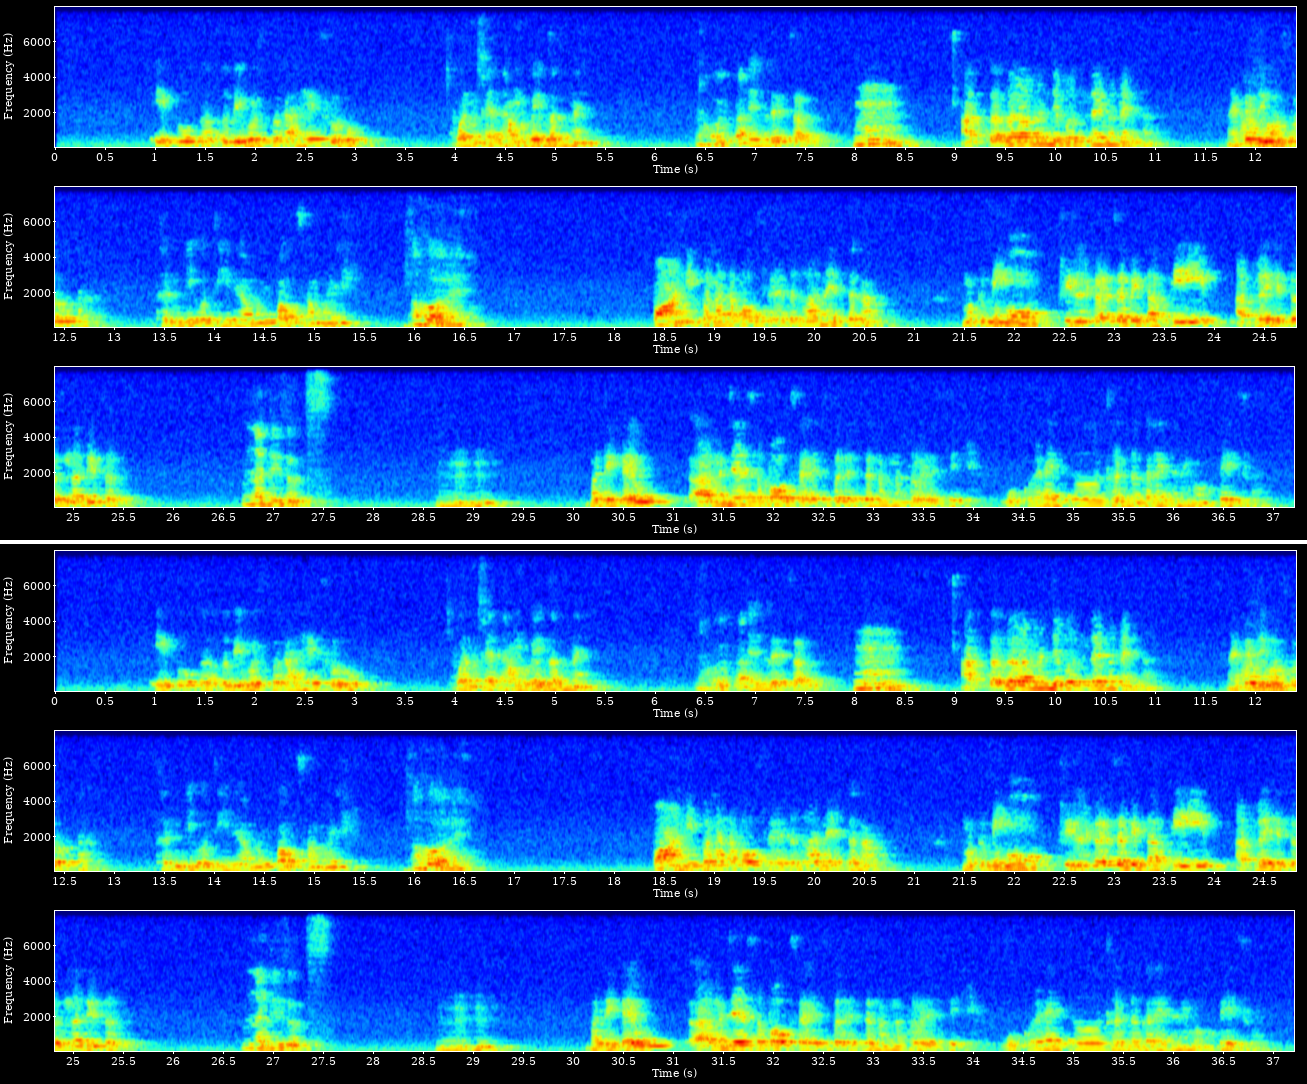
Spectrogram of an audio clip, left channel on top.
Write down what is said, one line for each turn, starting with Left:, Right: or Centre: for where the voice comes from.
Centre: येतो जातो दिवसभर आहे सुरू. पण
Left: अच्छा
Centre: काय थांबलेलंच नाही.
Left: होय का
Centre: लय चाललंय. हम्म. आता जरा म्हणजे बंदय म्हणायचा. नाही
Left: हा
Centre: तर दिवसभर
Left: हा
Centre: होता. थंडी होती त्यामुळे पावसामुळे.
Left: होय.
Centre: पाणी पण आता पावसाळ्यात घाण येतं ना? मग तुम्ही
Left: हो
Centre: फिल्टरच पिता की, आपलं ह्याचच नदीचच?
Left: नदीचच.
Centre: हम्म- हम्म. मग ते काय म्हणजे असं पावसाळ ते बऱ्या जणांना सवय असते उकळायचं, थंड करायचं, आणि मग प्यायचं.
